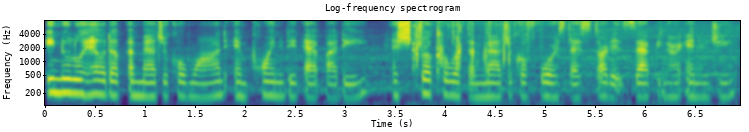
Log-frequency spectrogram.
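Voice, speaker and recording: A woman narrating her own dark fantasy audio drama in a steady storytelling style. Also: lowish voice, normal speed, background noise. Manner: steady storytelling, voices every character. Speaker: narrator and author.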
